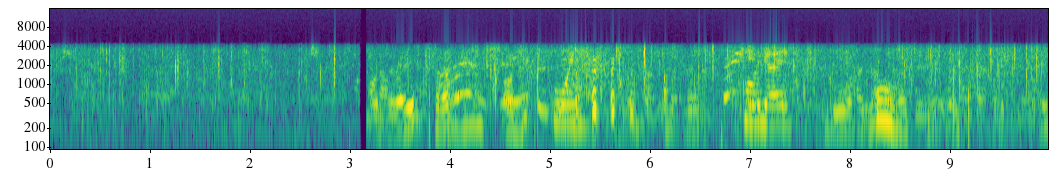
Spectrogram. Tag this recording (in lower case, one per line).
speech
